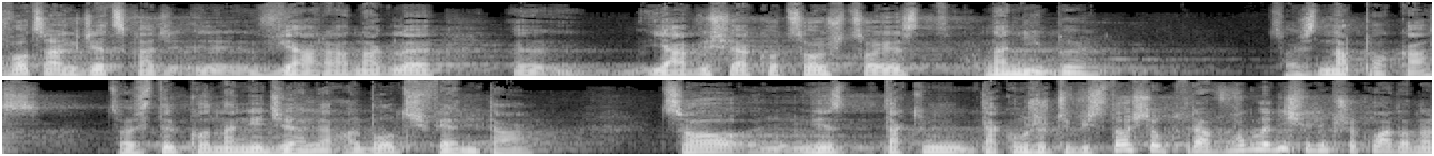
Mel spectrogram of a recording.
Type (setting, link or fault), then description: setting, large echoing room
